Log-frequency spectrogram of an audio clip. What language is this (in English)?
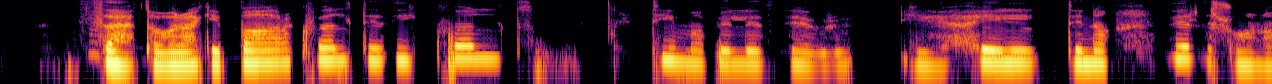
Icelandic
